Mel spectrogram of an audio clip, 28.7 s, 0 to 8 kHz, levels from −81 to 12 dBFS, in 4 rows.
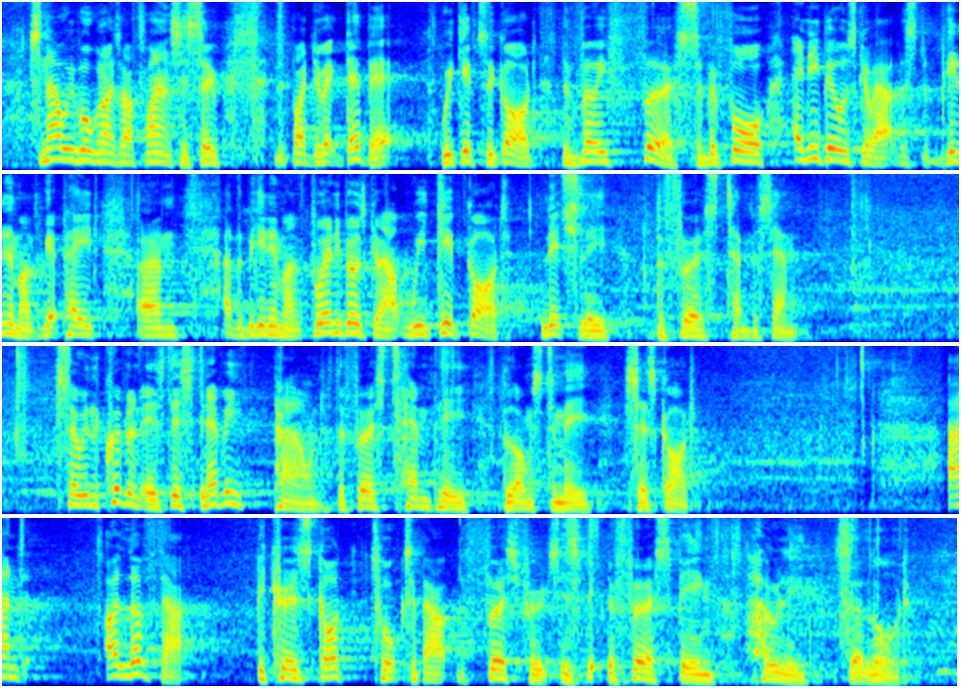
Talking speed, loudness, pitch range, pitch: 180 wpm, -17 LUFS, 115-165 Hz, 140 Hz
